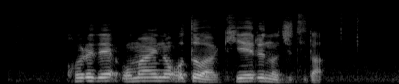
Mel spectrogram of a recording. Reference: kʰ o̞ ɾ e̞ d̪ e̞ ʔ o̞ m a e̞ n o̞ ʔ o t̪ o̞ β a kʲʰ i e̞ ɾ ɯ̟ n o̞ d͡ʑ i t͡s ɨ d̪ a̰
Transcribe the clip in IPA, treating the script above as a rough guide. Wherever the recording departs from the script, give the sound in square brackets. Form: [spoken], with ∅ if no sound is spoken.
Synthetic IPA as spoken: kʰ o̞ ɾ e̞ d̪ e̞ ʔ o̞ m a e̞ n o̞ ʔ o t̪ o̞ β a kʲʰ i e̞ ɾ ɯ̟ n o̞ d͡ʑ i t͡s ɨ d̪ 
